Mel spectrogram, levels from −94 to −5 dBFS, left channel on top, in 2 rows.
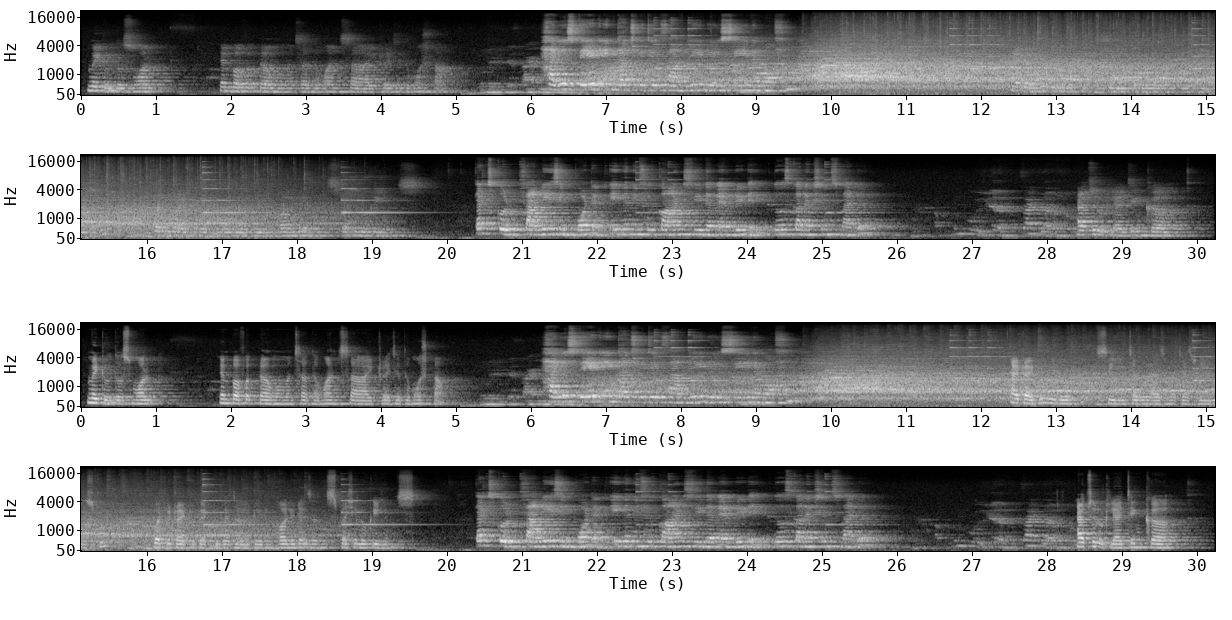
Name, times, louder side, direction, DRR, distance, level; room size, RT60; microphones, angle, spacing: voice 1, 0.1-1.0 1.9-4.9 12.4-15.5 16.1-19.6 28.4-29.7, right 5 dB, 70° right, 8 dB, 0.3 m, -27 dB
voice 2, 5.3-9.6 11.9-12.2 13.5-13.6 14.2-14.3 15.5-16.1 16.8-16.9 20.4-26.3 26.8-28.4, equal, 70° left, -1 dB, 0.9 m, -25 dB
Crowd, 6.4-19.0, left 3 dB, 45° left, 0.4 m, -26 dB
sound 1, 7.6-9.1 11.6-12.7 14.8-15.7 16.7-17.8 18.6-19.6 20.5-21.5 22.5-23.4 24.6-25.7, left 1 dB, 15° left, 0.8 m, -37 dB
4.7 x 4.2 x 2.3 m, 1.3 s
head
